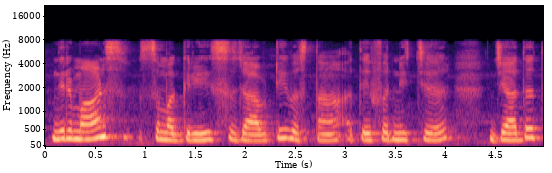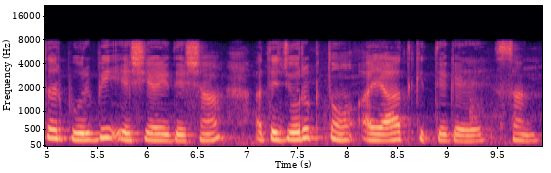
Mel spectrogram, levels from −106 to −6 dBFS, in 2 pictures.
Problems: background sounds at intervals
